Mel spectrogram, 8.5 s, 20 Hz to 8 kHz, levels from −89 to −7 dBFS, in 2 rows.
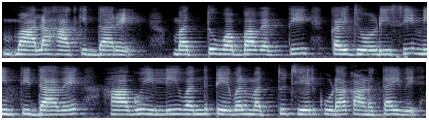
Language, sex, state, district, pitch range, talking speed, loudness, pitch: Kannada, female, Karnataka, Bidar, 220-235 Hz, 120 wpm, -18 LUFS, 225 Hz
